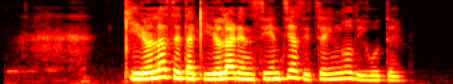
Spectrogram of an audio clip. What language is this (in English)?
Basque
